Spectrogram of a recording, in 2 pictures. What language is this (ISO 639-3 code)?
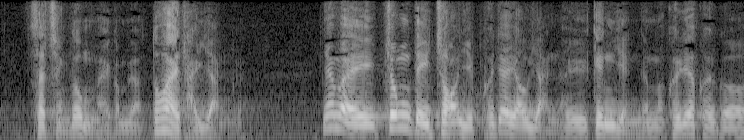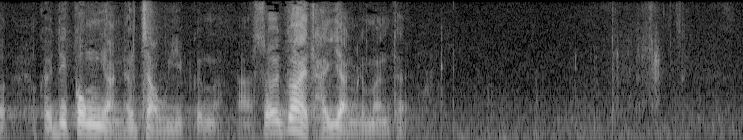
yue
